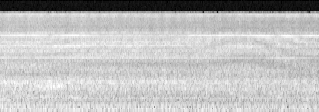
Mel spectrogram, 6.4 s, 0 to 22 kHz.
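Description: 450-size electric RC helicopter flying low, its motor and rotor head giving a steady high whine over the whirr of the spinning blades.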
